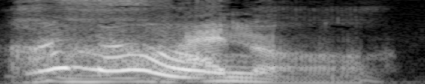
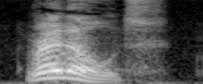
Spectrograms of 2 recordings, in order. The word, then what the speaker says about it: Renault: Reno. Reno. Renault. So you're not more Renault. But I say it better than the congestion cuz they they pronounce the T. They say Renault. Renold.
